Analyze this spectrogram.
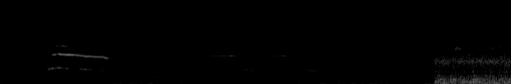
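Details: Feral cat outdoors on a one-degree-Fahrenheit winter day while hay is put out for the feral cats and kittens: a single short, falling meow, then two faint brief tones, quiet background, and a sudden burst of rustling noise at the end.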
